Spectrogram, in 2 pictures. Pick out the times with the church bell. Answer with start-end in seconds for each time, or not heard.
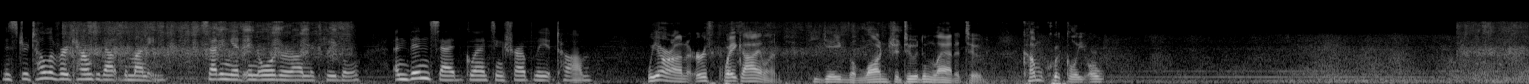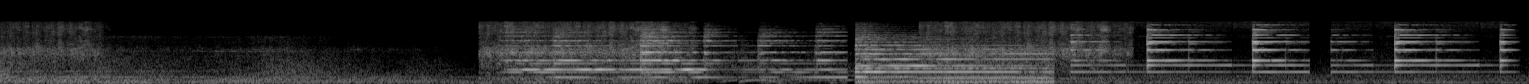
20.2-30.5.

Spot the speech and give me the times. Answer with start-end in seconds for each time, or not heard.
0.0-11.1.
